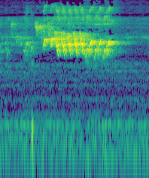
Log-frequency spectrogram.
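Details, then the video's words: Relaxing bird sounds: after a soft click, a bird gives a bright, fast-trilled high phrase of about a second, repeated notes slightly falling, over a faint low hum. "SONIDOS DE PÁJAROS RELAJANTES"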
